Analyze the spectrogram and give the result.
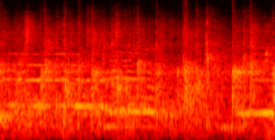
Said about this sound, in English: round of applause for the hat, Dave Weingarten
